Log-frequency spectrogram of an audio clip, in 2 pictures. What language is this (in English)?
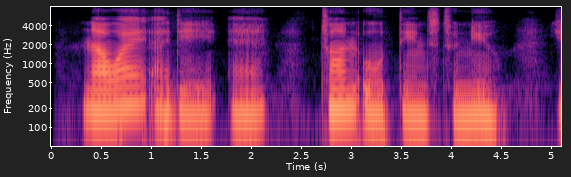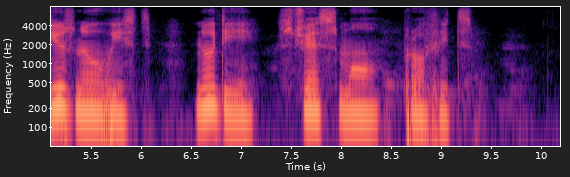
Nigerian Pidgin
